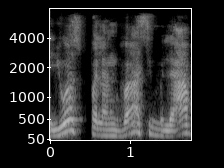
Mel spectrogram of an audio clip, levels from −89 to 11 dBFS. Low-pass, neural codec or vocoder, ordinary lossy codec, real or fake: 7.2 kHz; none; AAC, 32 kbps; real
